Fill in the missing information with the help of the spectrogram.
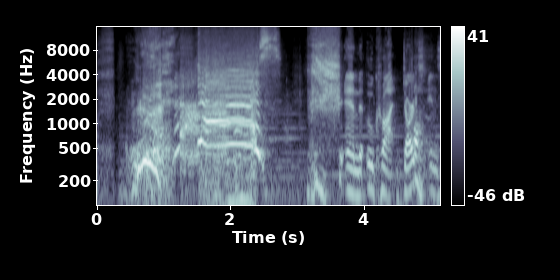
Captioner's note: growls; all cheer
